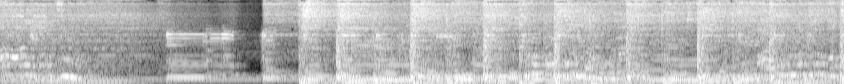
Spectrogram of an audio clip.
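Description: Live gospel band with singers playing loud, driving music. About a second and a half in, the bass and drums drop out, leaving a few held chords. Around three seconds in the full band kicks back in with a steady drum beat.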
